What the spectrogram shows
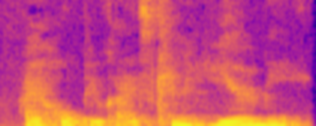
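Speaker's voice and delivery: hushed whisper. Vlogger recording while everybody is sleeping, whispering. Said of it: "so I have to whisper".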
